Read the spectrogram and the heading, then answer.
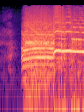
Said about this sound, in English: We said no dance screaming!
